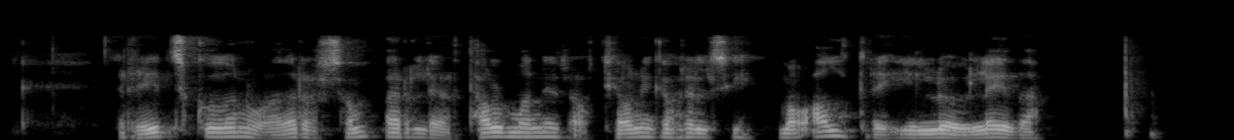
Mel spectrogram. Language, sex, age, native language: Icelandic, male, 40-49, Icelandic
